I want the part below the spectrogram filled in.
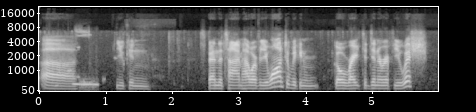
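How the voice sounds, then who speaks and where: A man narrating an online tabletop game as game master, in a halting, informal way with chuckles. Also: mid-range voice, pushed and bright, smooth, no echo, highs cut off. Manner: halting, chuckling, voices characters casually.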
